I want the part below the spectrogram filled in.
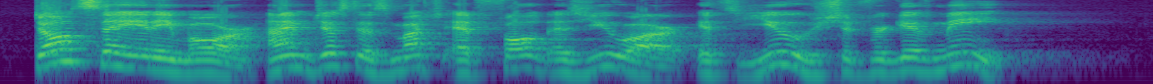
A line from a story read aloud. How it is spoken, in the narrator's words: The elder who was addressed cried back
